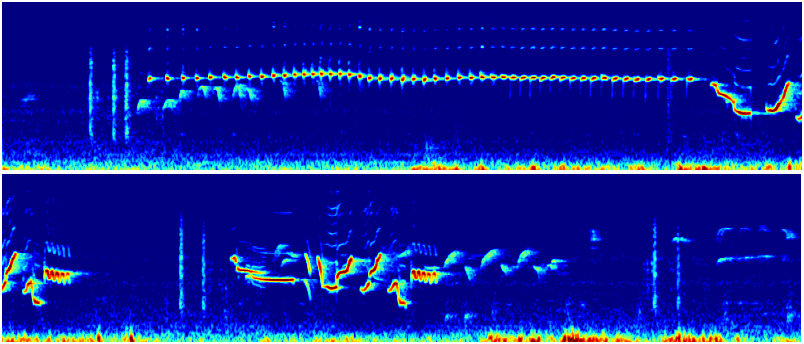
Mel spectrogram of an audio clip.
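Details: White-rumped shama fighting song for training birds: a long, high, steady pulsing trill held for about four seconds, then two bursts of jumbled fast whistles and downward slurs.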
